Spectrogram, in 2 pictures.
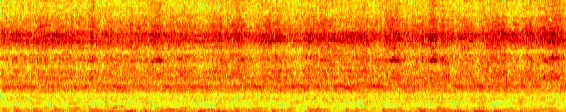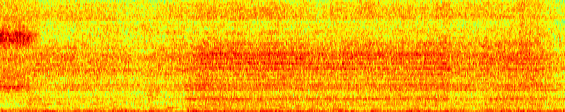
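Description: A steam tank locomotive standing with steam hissing steadily; the hiss eases off about halfway through. Background music plays underneath.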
